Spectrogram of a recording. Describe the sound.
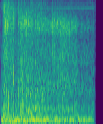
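A bomb explodes in a video game as a loud, dense, low rumbling blast that holds steady for nearly two seconds before cutting off abruptly.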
